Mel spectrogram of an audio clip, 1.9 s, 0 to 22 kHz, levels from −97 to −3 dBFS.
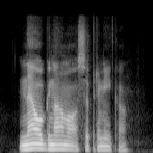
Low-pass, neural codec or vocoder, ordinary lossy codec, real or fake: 14.4 kHz; autoencoder, 48 kHz, 32 numbers a frame, DAC-VAE, trained on Japanese speech; AAC, 64 kbps; fake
